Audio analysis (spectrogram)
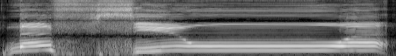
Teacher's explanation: Juga idgham ma'al ghunnah. Dengung 2 harakat.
